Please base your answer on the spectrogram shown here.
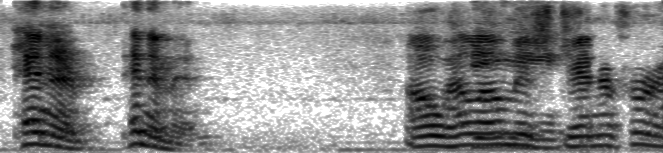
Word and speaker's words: Penniman: pronouncing it. Fetterman, Richard Pennerman. Penniman.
